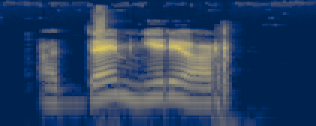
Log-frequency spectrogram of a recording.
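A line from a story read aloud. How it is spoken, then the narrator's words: Rude man's growl. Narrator (Russian): Куда менее любезно прорычал мужик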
